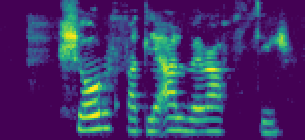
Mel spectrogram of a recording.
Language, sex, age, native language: Icelandic, female, 7, Icelandic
